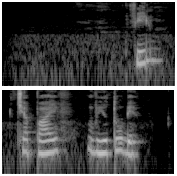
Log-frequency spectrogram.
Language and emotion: Russian, neutral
